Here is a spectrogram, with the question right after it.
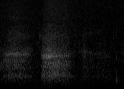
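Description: Heavy breathing through a dumbbell chest and triceps workout: a long breathy exhale, then a stronger second breath with a snort-like edge, close to the mic, with no talk.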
